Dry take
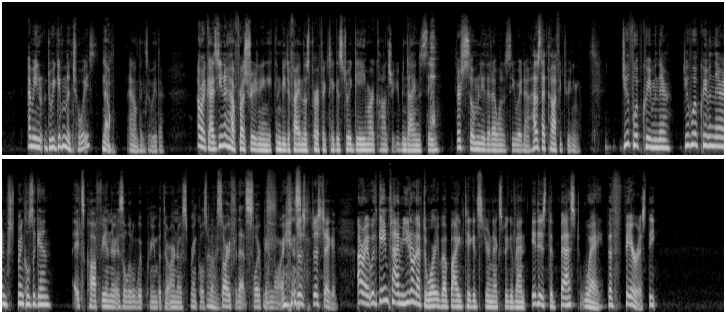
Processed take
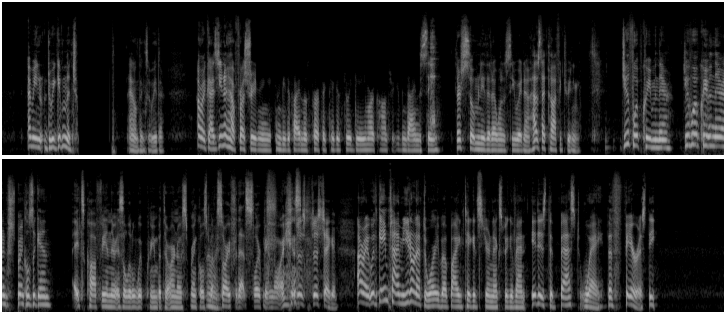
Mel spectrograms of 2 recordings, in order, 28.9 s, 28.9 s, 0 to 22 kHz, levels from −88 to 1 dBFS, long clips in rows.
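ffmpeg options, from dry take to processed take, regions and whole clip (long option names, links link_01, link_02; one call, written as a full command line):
ffmpeg -i in.wav -filter_complex "[0:a]asettb=1/sr,asplit=3[link_01][link_02][link_03];[link_01]atrim=end=1.524[link_04];[link_02]atrim=start=1.52:end=2.2,asetpts=PTS-STARTPTS,afade=type=in:duration=0.004:curve=qsin,afade=type=out:start_time=0.676:duration=0.004:curve=qsin,lowshelf=frequency=280:gain=6,acompressor=threshold=-35dB:ratio=6:attack=3.2:release=140:knee=1:detection=peak,acrusher=bits=3:mix=0:aa=0.5[link_05];[link_03]atrim=start=2.196[link_06];[link_04][link_05]acrossfade=duration=0.004:curve1=hsin:curve2=qsin[link_07];[link_07][link_06]acrossfade=duration=0.004:curve1=qsin:curve2=hsin,asettb=1/sr,asplit=3[link_08][link_09][link_10];[link_08]atrim=end=5.084[link_11];[link_09]atrim=start=5.08:end=8.36,asetpts=PTS-STARTPTS,afade=type=in:duration=0.004:curve=qsin,afade=type=out:start_time=3.276:duration=0.004:curve=qsin,lowpass=frequency=1200:width=0.5412,lowpass=frequency=1200:width=1.3066,lowshelf=frequency=500:gain=-10.5[link_12];[link_10]atrim=start=8.356[link_13];[link_11][link_12]acrossfade=duration=0.004:curve1=hsin:curve2=qsin[link_14];[link_14][link_13]acrossfade=duration=0.004:curve1=qsin:curve2=hsin,asettb=1/sr,asplit=3[link_15][link_16][link_17];[link_15]atrim=end=13.174[link_18];[link_16]atrim=start=13.17:end=14.86,asetpts=PTS-STARTPTS,afade=type=in:duration=0.004:curve=qsin,afade=type=out:start_time=1.686:duration=0.004:curve=qsin,asubboost=boost=5.5:cutoff=85,asplit=2[link_19][link_20];[link_20]adelay=27,volume=-6dB[link_21];[link_19][link_21]amix=inputs=2:normalize=0,atrim=end_sample=74529[link_22];[link_17]atrim=start=14.856[link_23];[link_18][link_22]acrossfade=duration=0.004:curve1=hsin:curve2=qsin[link_24];[link_24][link_23]acrossfade=duration=0.004:curve1=qsin:curve2=hsin,asettb=1/sr,asplit=3[link_25][link_26][link_27];[link_25]atrim=end=19.004[link_28];[link_26]atrim=start=19:end=20.96,asetpts=PTS-STARTPTS,afade=type=in:duration=0.004:curve=qsin,afade=type=out:start_time=1.956:duration=0.004:curve=qsin,highpass=frequency=420:poles=1,acompressor=mode=upward:threshold=-33dB:ratio=2.5:attack=3.2:release=140:knee=2.83:detection=peak[link_29];[link_27]atrim=start=20.956[link_30];[link_28][link_29]acrossfade=duration=0.004:curve1=hsin:curve2=qsin[link_31];[link_31][link_30]acrossfade=duration=0.004:curve1=qsin:curve2=hsin,lowshelf=frequency=340:width_type=q:width=3:gain=-8,acompressor=threshold=-26dB:ratio=6,volume=-2.5dB" out.wav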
